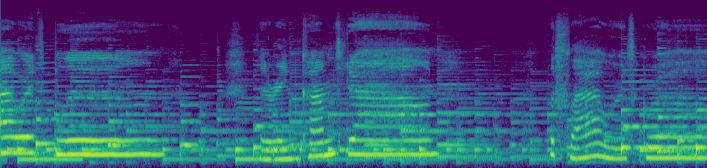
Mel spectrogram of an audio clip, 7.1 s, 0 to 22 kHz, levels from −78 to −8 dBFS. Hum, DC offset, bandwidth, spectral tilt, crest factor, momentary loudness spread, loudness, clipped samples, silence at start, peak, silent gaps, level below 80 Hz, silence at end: none; under 0.1%; 15 kHz; -4.5 dB/octave; 16 dB; 14 LU; -19 LUFS; under 0.1%; 0 s; -4 dBFS; none; -70 dBFS; 0 s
